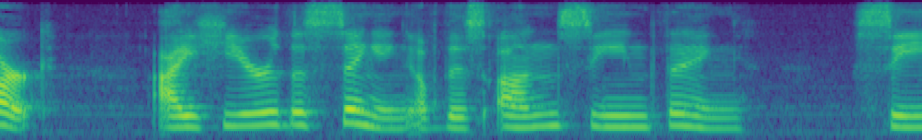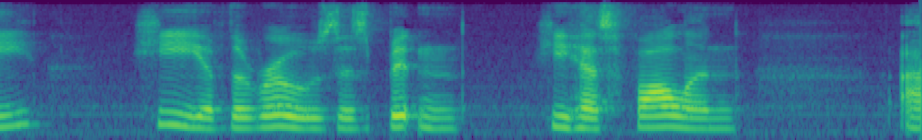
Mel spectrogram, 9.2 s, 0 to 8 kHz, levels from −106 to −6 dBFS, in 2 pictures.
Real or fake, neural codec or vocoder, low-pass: real; none; 7.2 kHz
